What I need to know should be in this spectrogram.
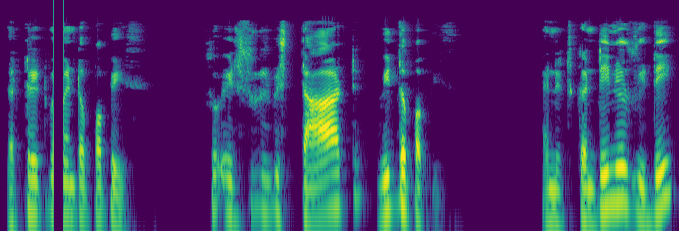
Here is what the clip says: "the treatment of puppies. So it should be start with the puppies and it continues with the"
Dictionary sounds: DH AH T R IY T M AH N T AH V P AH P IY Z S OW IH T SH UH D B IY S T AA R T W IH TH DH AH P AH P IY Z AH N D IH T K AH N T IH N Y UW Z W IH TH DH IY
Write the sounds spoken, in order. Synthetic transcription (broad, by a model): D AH T R IY T M AH N T AH V P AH P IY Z S OW IH T S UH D B IY S T AA R T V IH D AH P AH P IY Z AH N D IH T K AH N T IH N Y UW Z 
